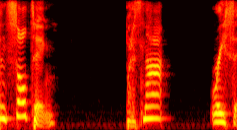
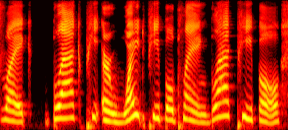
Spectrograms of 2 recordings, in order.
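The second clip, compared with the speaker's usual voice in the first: mock protest; 5 semitones higher, 3 dB louder than usual. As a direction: drag out an aggrieved objection, mockingly. Voices people complaining it's unfair.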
